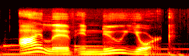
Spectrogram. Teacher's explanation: 2 stress points here. The in is super weak. It almost disappears.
